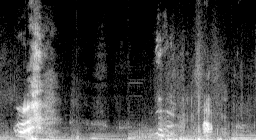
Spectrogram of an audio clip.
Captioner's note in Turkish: nefes nefese kalma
